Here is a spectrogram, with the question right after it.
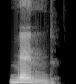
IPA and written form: mɛnd (mend)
